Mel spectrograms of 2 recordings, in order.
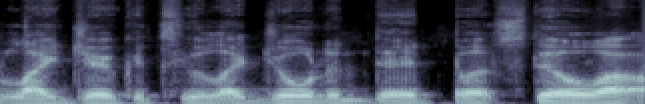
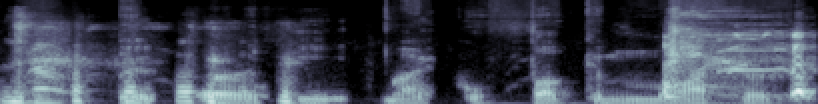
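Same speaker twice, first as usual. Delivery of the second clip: deliberately deepened, very low, slow put-on voice; 5 semitones lower than usual. A podcaster wants a line pitch-shifted very low, then tries it in a very deep voice. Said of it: "pitch shift it very, very low".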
